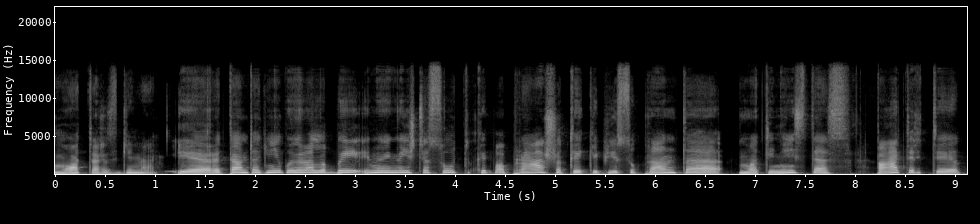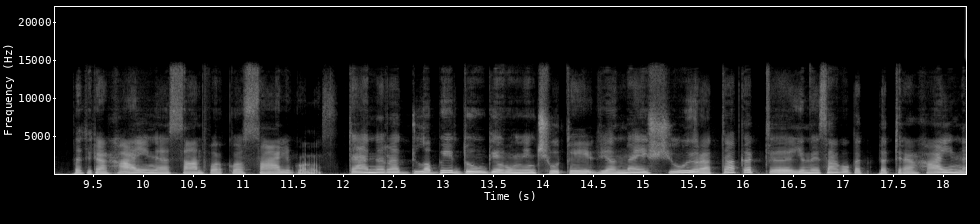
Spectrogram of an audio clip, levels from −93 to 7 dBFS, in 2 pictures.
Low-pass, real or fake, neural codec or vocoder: 14.4 kHz; fake; codec, 44.1 kHz, 2.6 kbps, SNAC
